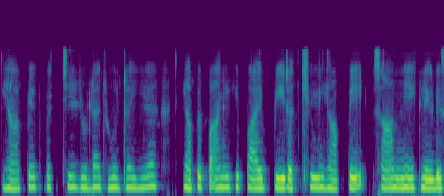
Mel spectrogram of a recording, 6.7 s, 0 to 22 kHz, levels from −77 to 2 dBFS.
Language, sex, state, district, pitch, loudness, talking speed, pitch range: Hindi, female, Haryana, Charkhi Dadri, 195 Hz, -16 LUFS, 200 wpm, 190-205 Hz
